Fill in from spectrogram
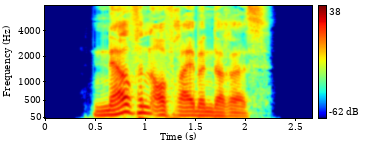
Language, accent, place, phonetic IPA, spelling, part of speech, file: German, Germany, Berlin, [ˈnɛʁfn̩ˌʔaʊ̯fʁaɪ̯bn̩dəʁəs], nervenaufreibenderes, adjective, De-nervenaufreibenderes.ogg
- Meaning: strong/mixed nominative/accusative neuter singular comparative degree of nervenaufreibend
